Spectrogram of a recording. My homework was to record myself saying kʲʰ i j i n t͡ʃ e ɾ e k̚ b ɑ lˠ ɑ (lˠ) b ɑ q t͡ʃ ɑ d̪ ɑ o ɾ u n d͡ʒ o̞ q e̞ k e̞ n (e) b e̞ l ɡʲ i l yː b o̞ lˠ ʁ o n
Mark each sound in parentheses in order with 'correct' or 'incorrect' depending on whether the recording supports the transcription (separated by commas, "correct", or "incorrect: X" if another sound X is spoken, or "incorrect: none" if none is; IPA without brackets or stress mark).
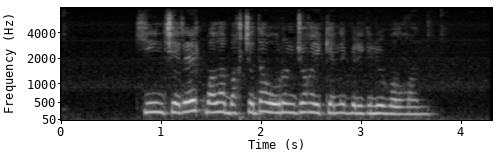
incorrect: none, incorrect: i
